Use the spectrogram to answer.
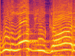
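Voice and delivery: gushing praise. Retold or imitated. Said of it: "They're like".

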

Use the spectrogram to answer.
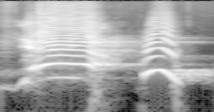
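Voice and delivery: high, loud cheer of joy; excited whoop. Retold or imitated. Barnabas cheering at the Spirit's move, loud and high. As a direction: whoop it up like a thrilled believer. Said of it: "He's excited".

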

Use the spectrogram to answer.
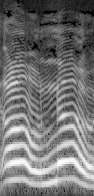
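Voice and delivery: high, loud realizing gasp of dismay; sudden high oh no. Retold or imitated. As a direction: caught red-handed. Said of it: "And I'm like".

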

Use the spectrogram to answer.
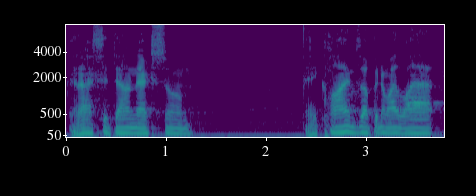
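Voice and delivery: ordinary delivery

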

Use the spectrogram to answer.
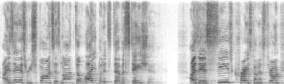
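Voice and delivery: usual speaking voice

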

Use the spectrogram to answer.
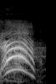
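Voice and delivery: high, loud mock shriek of fright; startled scream. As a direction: imitate a lady's sudden scream. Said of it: "you were like".

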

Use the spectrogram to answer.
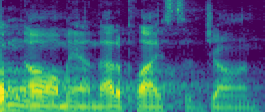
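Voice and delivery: a quiet self-satisfied "that's about John"; mildly smug, blaming someone else; smug deflection. Retold or imitated. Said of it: "do you look around and go".

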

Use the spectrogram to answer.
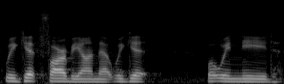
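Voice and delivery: soft, low closing prayer; hushed pastoral prayer. Acted. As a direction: pray quietly over the congregation.

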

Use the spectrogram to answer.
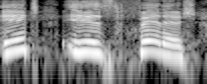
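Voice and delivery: high, drawn-out cry from the pulpit; mock yell. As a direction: proclaim it slowly, pitched high. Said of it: "when he yells out".

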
